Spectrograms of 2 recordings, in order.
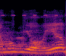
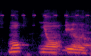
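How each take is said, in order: First: The k links into yo without an extra sound. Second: An extra n sound is added before yo. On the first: The speaker calls it right. "bacanya mukyoil" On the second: The speaker calls it wrong. "bukan muknyoil"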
